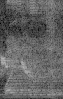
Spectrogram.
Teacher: idgham bila gunnah, memasukkan tanpa harus berdengung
